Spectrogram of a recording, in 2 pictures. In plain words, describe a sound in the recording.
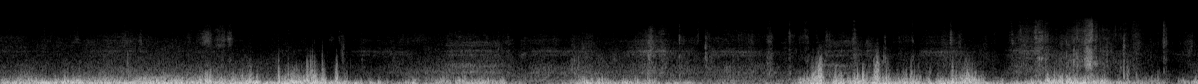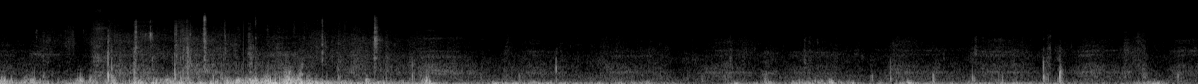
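Wind gusts and rumbles across the microphone outdoors.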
